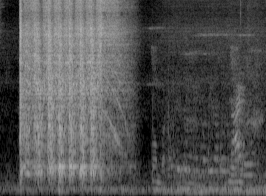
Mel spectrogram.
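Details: Ford Everest cranks but won't start: the starter gives a steady rhythmic chug for about two seconds, then drops off, and the engine never catches or fires. Cause suspected, not confirmed.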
